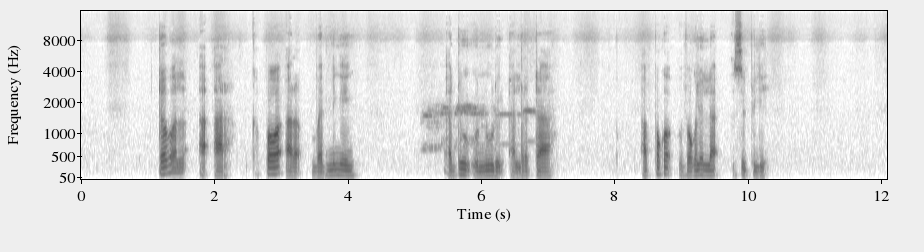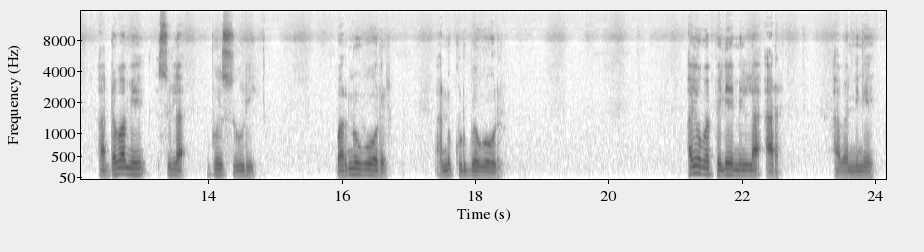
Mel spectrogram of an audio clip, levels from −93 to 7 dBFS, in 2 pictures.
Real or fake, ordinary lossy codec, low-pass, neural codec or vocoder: real; Opus, 24 kbps; 14.4 kHz; none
